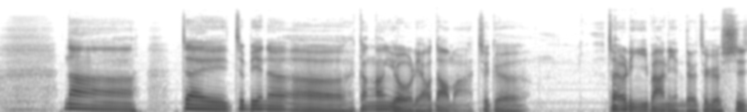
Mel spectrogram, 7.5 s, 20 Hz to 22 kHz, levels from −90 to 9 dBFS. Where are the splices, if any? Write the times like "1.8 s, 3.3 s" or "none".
none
